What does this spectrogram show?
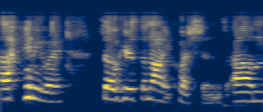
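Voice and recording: A woman speaks at a moderate pace and medium pitch, with ordinary pitch variation.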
